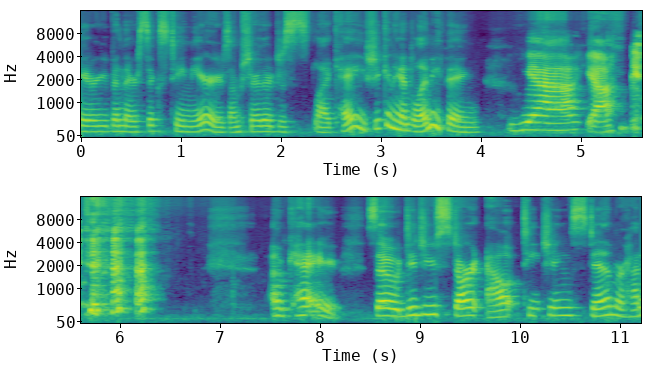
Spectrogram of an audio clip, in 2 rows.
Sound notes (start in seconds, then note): 5.4 laughs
